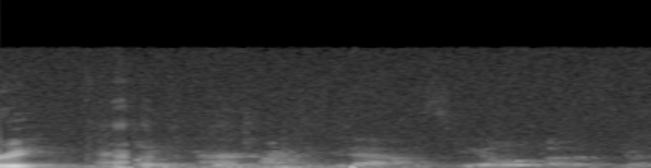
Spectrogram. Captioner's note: laughs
